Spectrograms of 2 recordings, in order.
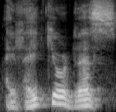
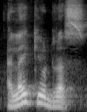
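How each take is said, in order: First: It is said in a suggestive, leering tone. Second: It is said in a warm, complimentary tone. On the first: It is a vulgar, suggestive remark. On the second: It is a sincere compliment.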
